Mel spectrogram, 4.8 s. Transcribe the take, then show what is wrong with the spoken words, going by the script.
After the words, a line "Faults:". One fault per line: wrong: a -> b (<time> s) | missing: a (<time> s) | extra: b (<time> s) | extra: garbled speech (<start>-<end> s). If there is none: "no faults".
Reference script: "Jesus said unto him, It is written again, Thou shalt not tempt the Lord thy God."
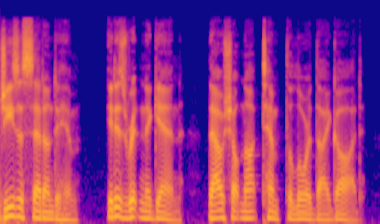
"Jesus said unto him, It is written again, Thou shalt not tempt the Lord thy God."
Faults:
no faults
